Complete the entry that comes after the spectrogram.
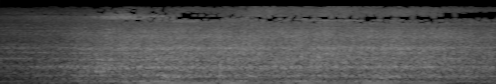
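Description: East Midlands Railway intercity diesel train passing close by, its underfloor engines giving a steady low hum over the rumble of the wheels. The sound swells about a second in and stays loud.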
